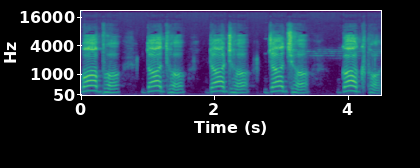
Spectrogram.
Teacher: প্রথমটাতে বাতাস কম, তার মানে এটা হলো অল্প প্রাণ, আর পরেরটার মধ্যে পাইলাম অনেক বাতাস, এটা হলো মহাপ্রাণ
